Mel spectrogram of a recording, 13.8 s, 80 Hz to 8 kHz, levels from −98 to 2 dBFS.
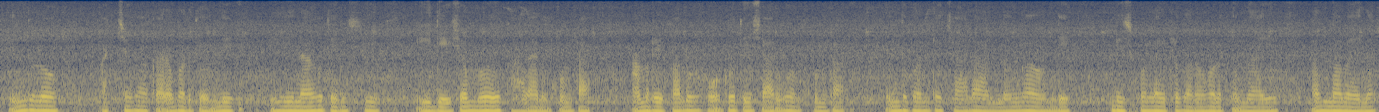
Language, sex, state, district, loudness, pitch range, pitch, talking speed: Telugu, male, Andhra Pradesh, Srikakulam, -18 LUFS, 110-120 Hz, 115 Hz, 85 wpm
